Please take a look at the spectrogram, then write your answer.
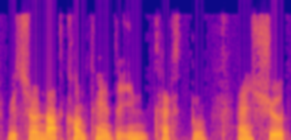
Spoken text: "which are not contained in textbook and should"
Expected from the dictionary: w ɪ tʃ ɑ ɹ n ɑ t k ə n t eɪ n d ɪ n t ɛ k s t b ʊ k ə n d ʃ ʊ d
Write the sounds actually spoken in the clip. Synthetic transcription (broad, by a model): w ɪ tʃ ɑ l n ɑ t k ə n t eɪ n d ɪ n t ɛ k s t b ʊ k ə n ʃ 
